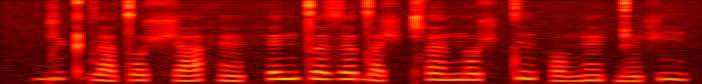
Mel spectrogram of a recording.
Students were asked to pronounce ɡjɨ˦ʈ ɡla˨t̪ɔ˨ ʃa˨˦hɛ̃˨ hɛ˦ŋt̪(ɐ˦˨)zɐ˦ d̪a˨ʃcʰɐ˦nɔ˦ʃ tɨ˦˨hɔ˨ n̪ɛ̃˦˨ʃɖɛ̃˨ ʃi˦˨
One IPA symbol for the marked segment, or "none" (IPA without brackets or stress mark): ɐ˦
